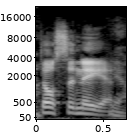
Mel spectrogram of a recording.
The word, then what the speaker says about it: Dulcinea: Dulcinea, yes.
